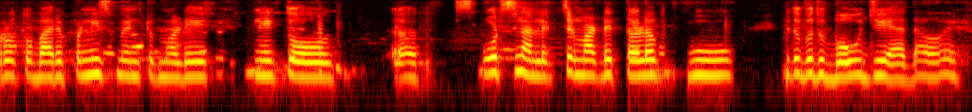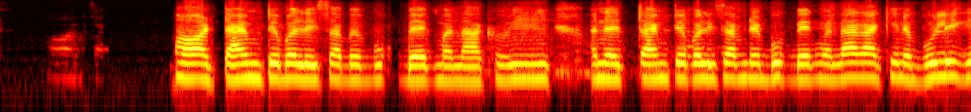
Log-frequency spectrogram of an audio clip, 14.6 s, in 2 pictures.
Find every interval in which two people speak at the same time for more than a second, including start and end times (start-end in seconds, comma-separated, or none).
none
